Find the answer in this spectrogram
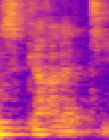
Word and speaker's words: Scarlatti: 5e c'est euh scarlati Dominico scarlati pour le prononcer à la française donc je redis François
